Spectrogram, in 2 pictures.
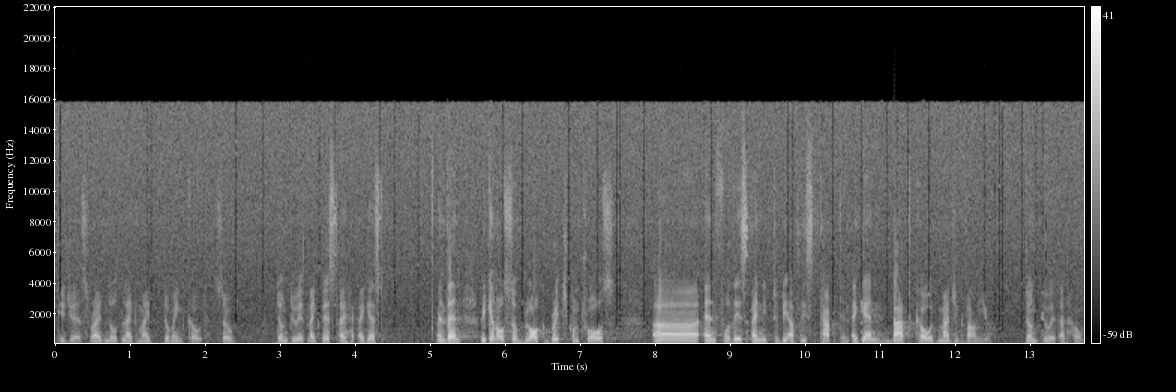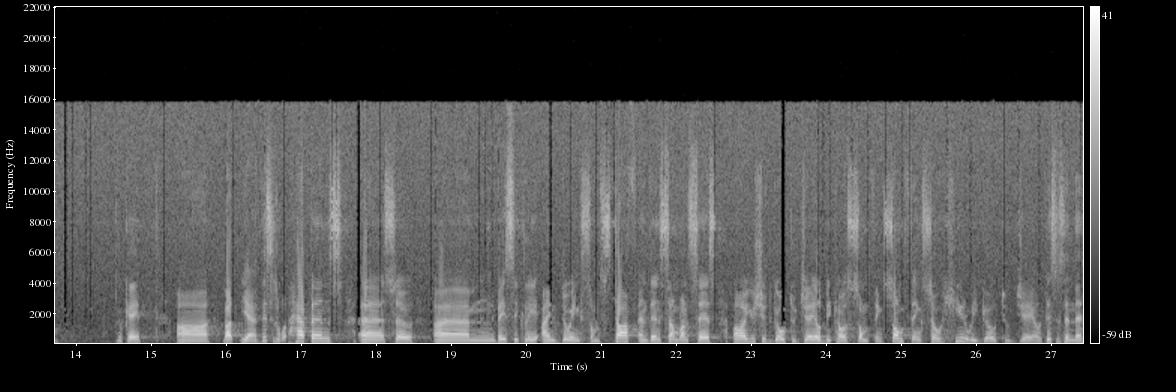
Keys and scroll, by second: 2.8 super+[, 2.8 ctrl+alt+Left, 7.8 super+b, 13.7 alt+Return, 15.8 super+[, 15.8 ctrl+alt+Left.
